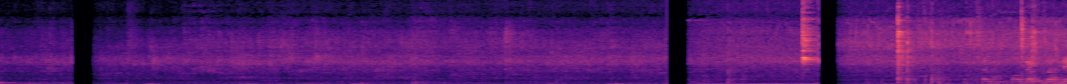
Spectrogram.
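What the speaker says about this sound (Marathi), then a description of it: "चला इथं तेल ठेवलं मी कढईत बघा असे बनवून घेतले कसे वाटले सांगा कळ्या छान पडल्या भरपूर पडल्या चला आता तळून घेऊ" Rice flour modaks frying in oil in a kadai, a steady low bubbling sizzle that runs throughout, broken by brief gaps and a few light metallic clinks of utensils near the end.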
